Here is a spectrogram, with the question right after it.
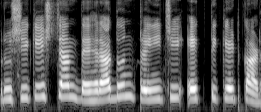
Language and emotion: Goan Konkani, neutral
